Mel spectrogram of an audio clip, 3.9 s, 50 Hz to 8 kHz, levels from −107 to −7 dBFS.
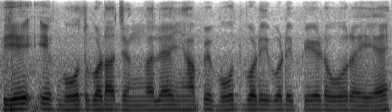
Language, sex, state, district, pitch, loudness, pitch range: Hindi, male, Haryana, Charkhi Dadri, 120 Hz, -17 LUFS, 120-125 Hz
